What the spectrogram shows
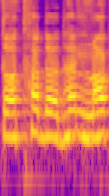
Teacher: तो दंत से आपका तथ दध न का उच्चारण दंत से होता है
